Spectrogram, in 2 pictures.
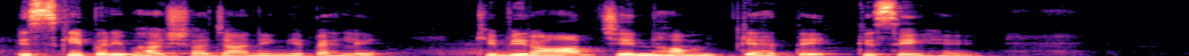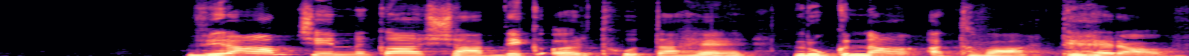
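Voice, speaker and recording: A woman teaching a grammar lesson to children, explaining slowly and repeating key terms. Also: on the high side.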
